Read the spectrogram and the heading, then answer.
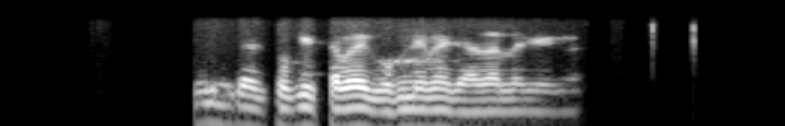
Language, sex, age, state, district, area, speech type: Hindi, male, 60+, Uttar Pradesh, Sitapur, rural, conversation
